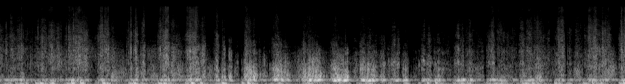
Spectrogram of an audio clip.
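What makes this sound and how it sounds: Fingernails scratch fast and roughly over the top and sides of a black foam microphone windscreen. The result is a dense run of muffled, bassy scraping strokes, about three per second, over a steady low hum.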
